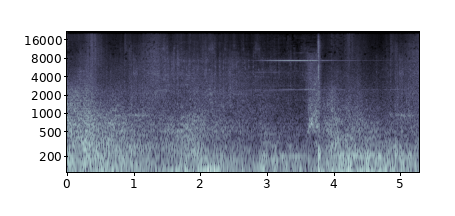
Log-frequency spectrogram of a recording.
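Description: Incendio fire spell cast in the video game Hogwarts Legacy: a loud, rumbling fiery whoosh that swells continuously, with a sharp burst punching through near the end.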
